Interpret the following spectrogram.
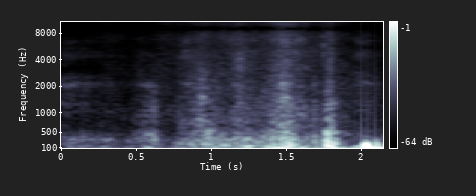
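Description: Faint rustling of a quilt and low handling bumps on a handheld phone's microphone as it is carried up under the quilt.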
